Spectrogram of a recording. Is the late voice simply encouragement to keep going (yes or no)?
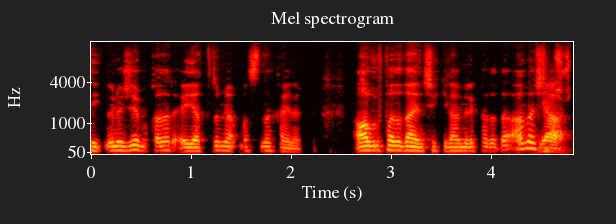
yes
